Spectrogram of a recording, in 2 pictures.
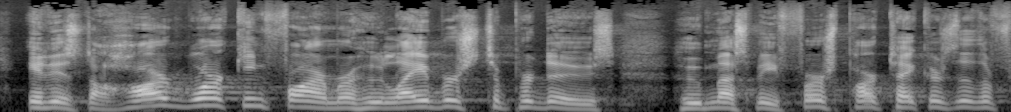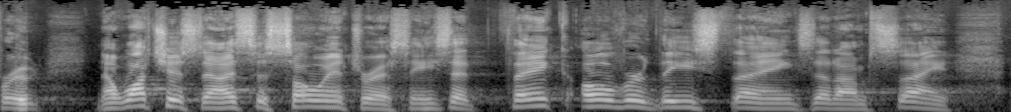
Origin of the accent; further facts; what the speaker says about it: Flatwoods, Kentucky, United States; but I grew up in Flatwoods, Kentucky. We had one red light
